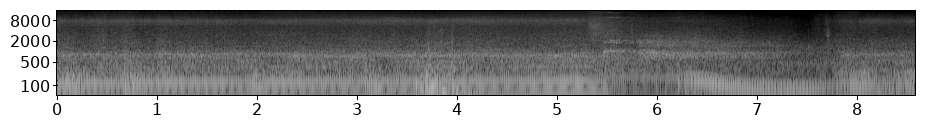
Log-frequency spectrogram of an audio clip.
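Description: A car engine hums steadily, then winds down as the car slows.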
